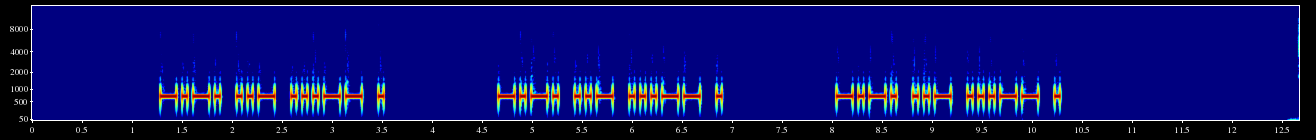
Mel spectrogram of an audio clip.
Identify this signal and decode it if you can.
Morse code, heard as a keyed tone, about 22 wpm, 700 Hz. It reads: CU3E CU3E CU3E
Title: DXCC-100 Call Signs - 4 Characters - Repeated 3x - 22wpm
